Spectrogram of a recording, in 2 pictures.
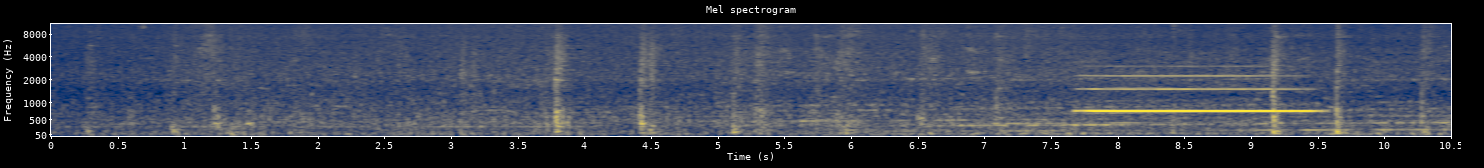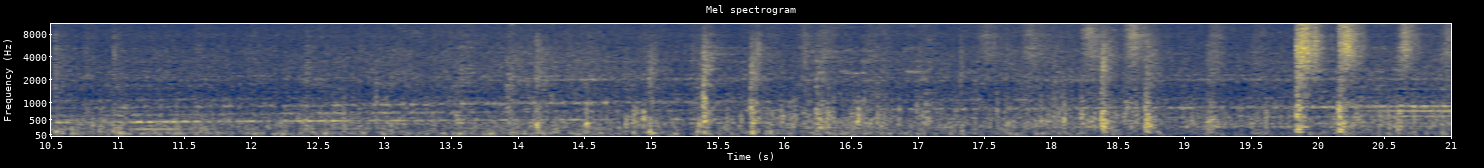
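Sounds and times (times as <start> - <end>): electric train rumbling on rails: 0.0 - 21.0
train horn: 7.6 - 9.8.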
